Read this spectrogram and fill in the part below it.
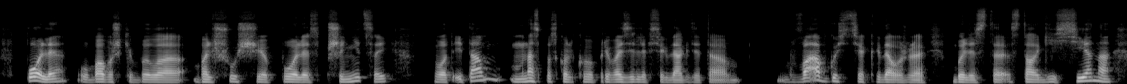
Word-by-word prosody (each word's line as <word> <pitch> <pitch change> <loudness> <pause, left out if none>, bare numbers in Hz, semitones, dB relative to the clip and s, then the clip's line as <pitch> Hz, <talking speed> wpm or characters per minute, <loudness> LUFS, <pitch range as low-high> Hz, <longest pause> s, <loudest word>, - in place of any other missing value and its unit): в - - -25
поле. 135 -6 +5
У 115 - -5
бабушки 115 -1 +1
было 110 -1 +2
большущее 120 0 -1
поле 110 0 +2
с 110 - -12
пшеницей, 130 +2 -2 0.4
вот 110 -1 0
и - - -1
там 205 +5 0
у 120 - -5
нас, 150 0 +3
поскольку 120 -4 -4
привозили 115 0 -1
всегда 105 -1 -1
где-то 105 -1 -4 0.4
в 110 +6 -3
августе, 145 -5 +2
когда 110 0 +1
уже 105 -1 0 0.2
были 110 -3 +2
ст 110 +3 -2
стоги 115 +1 0
сена, 155 - +1
115 Hz, 140 wpm, -26 LUFS, 110-130 Hz, 0.4 s, поле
